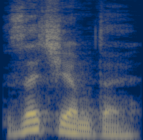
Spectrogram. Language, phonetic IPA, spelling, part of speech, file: Russian, [zɐˈt͡ɕem‿tə], зачем-то, adverb, Ru-зачем-то.ogg
- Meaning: for some (unknown) reason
